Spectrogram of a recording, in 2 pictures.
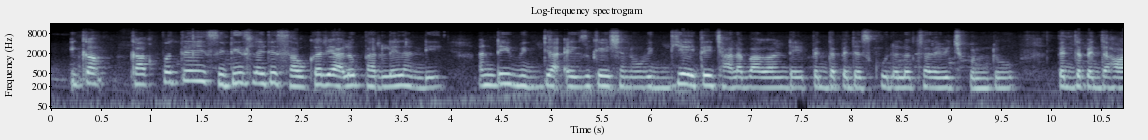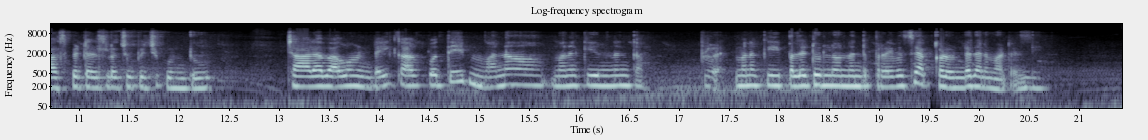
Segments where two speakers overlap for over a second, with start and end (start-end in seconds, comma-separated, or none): none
